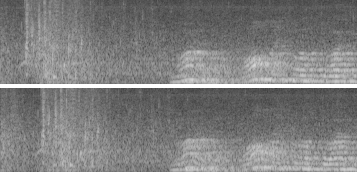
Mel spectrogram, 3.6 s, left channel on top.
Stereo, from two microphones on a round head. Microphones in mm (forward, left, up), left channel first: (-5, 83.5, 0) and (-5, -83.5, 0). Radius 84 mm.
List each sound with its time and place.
1.7 s a woman speaking: 55° left (ahead or behind), 1.9 m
